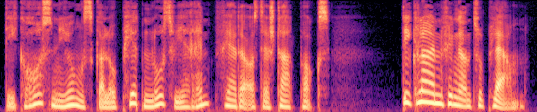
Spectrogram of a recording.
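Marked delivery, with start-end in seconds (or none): none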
